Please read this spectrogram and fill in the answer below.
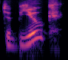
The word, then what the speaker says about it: Dubuque: He was a Division III standout from Dubuque. Yes, that's how you pronounce it.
